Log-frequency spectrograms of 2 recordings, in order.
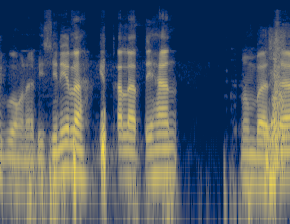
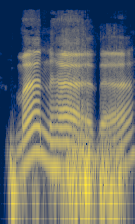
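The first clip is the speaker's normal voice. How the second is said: Man hadza said slowly, rising like a question; slow it down for them to repeat; slow model phrase; 3 semitones higher, much slower than usual. Shown as a demonstration. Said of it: "Ini sebelah kanan ya". (Man hadza diucapkan pelan untuk ditirukan)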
